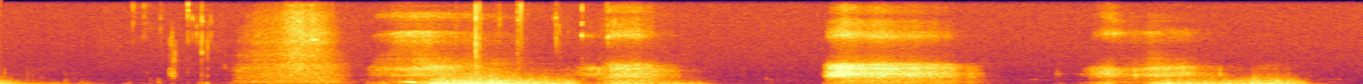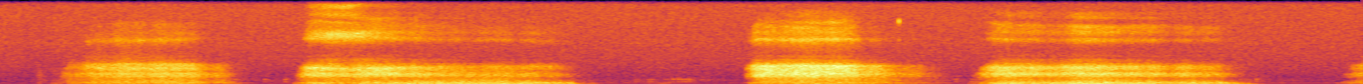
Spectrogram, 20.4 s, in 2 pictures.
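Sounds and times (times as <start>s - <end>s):
person breathing in sleep: 1.8s - 5.3s, 6.2s - 7.4s, 8.2s - 9.9s, 10.8s - 11.9s, 12.5s - 14.6s, 15.8s - 19.6s.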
